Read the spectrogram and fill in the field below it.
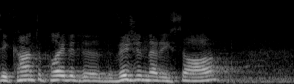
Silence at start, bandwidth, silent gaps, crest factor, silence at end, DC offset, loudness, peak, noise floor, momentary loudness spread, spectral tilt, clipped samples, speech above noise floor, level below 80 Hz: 0 s; 10.5 kHz; none; 16 dB; 0 s; under 0.1%; -24 LUFS; -8 dBFS; -44 dBFS; 21 LU; -9.5 dB/octave; under 0.1%; 20 dB; -62 dBFS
